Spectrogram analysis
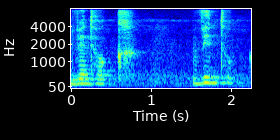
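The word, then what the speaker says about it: Windhoek: and when we arrived here in wi in vinok vent that's how you say it Namibia it was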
